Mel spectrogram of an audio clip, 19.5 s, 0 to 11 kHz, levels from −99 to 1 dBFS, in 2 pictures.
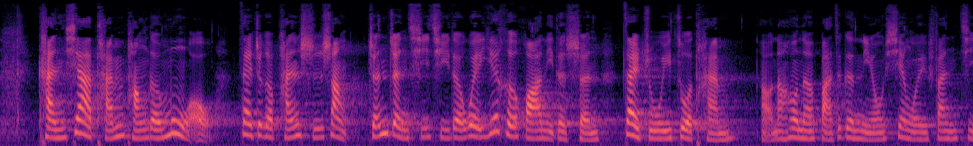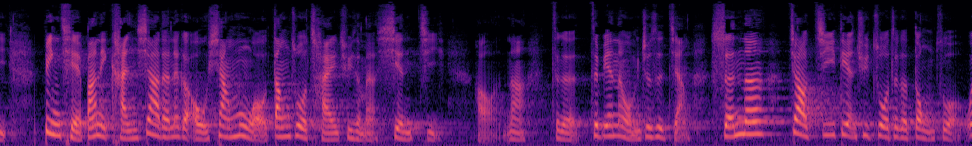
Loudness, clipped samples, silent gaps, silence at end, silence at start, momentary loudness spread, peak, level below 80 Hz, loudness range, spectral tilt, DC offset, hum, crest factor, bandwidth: -33 LUFS; under 0.1%; none; 0 s; 0 s; 12 LU; -10 dBFS; -68 dBFS; 5 LU; -5 dB/octave; under 0.1%; none; 22 dB; 10.5 kHz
